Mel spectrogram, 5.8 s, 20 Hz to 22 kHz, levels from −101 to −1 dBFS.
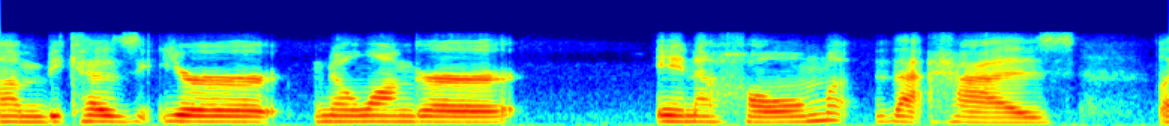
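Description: No technical faults can be heard in this speech clip. It comes through an AMR wideband (HD Voice) codec at 12.65 kbit/s, so the audio is band-limited with nothing above about 6.8 kHz, and only light coding damage is audible at that rate.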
